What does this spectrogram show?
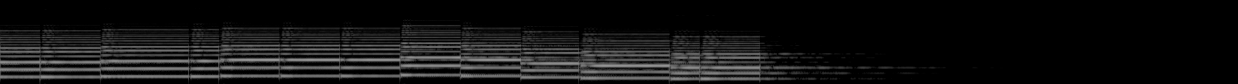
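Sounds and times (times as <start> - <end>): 
accordion playing a hymn: 0.0 - 8.0.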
